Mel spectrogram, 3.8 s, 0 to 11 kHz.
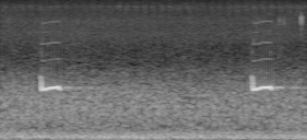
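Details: A Eurasian scops owl in the Czech Republic, July 2023, gives two short, soft, mellow whistled notes about two and a half seconds apart, with a low rumble of distant background noise.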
